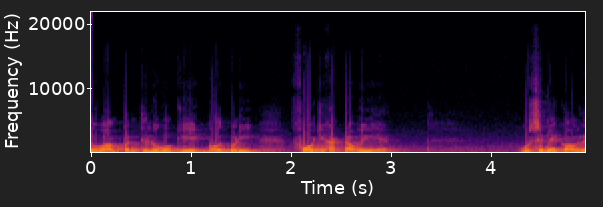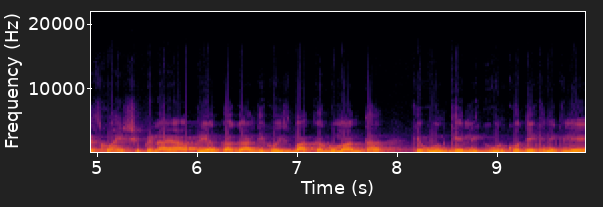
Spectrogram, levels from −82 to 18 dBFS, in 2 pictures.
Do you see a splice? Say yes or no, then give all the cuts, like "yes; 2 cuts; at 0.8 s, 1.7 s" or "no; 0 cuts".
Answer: yes; 1 cut; at 5.9 s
